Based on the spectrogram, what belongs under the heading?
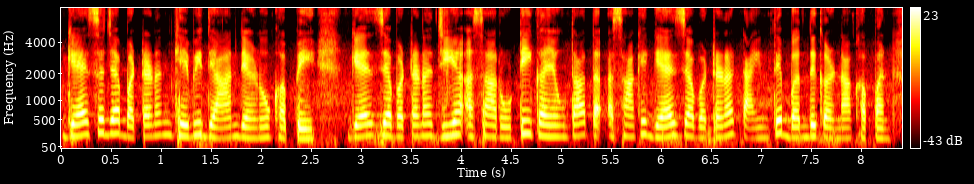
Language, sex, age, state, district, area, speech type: Sindhi, female, 30-45, Madhya Pradesh, Katni, urban, spontaneous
